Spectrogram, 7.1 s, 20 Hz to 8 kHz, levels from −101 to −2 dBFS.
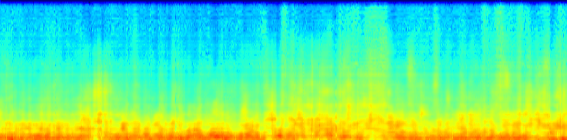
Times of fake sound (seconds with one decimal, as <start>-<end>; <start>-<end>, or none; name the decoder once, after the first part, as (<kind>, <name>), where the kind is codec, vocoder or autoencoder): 0.0-7.1 (vocoder, Vocos)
